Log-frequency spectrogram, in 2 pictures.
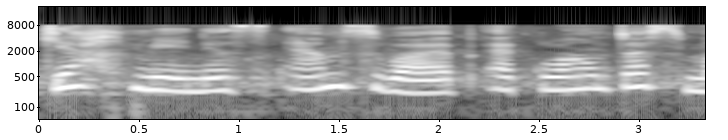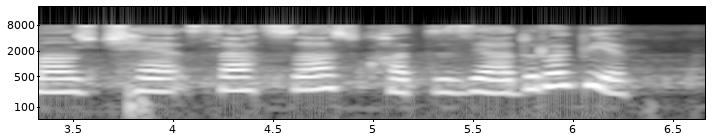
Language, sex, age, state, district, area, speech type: Kashmiri, female, 18-30, Jammu and Kashmir, Bandipora, rural, read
